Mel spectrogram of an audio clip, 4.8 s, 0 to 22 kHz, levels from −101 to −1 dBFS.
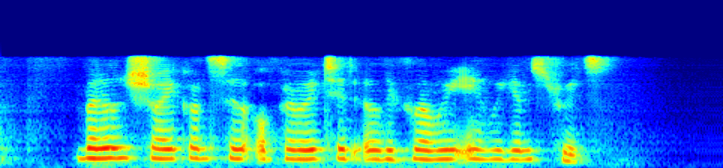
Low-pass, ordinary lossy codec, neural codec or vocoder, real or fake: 5.4 kHz; AAC, 48 kbps; codec, 16 kHz, about 1 kbps, DyCAST, with the encoder's durations; fake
